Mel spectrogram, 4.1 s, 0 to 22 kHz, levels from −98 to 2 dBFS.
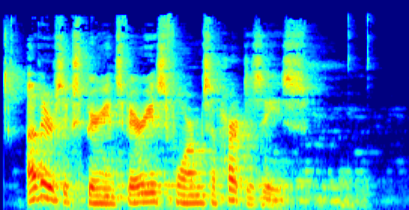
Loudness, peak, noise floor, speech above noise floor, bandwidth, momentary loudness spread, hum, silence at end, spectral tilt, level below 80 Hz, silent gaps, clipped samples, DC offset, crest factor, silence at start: -16 LUFS; 0 dBFS; -50 dBFS; 34 dB; 16.5 kHz; 9 LU; none; 0.6 s; -3.5 dB/octave; -54 dBFS; none; under 0.1%; under 0.1%; 18 dB; 0.05 s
